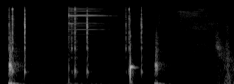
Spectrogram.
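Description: Sound effects of a subscribe-button animation: two quick mouse clicks, a short bright bell ding, two more clicks, then a soft whoosh near the end.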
